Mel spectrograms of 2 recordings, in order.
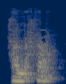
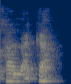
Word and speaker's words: Halajá: El primer tipo de Midrash es el Midrash Halajá o Halaká. Halaká o Halajá. Depende un poco cómo se pronuncia la última consonante.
